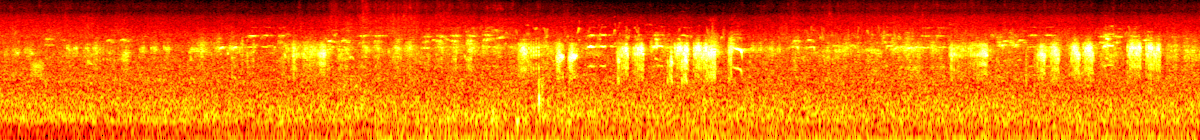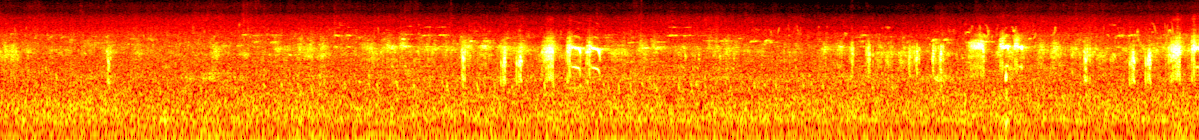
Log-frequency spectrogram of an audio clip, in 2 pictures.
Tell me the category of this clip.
Soundscapes > Nature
